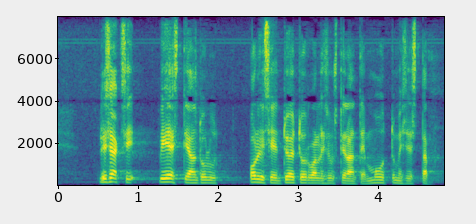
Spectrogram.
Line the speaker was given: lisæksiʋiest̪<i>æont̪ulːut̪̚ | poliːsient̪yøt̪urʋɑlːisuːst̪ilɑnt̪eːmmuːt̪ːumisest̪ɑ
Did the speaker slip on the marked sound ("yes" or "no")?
no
